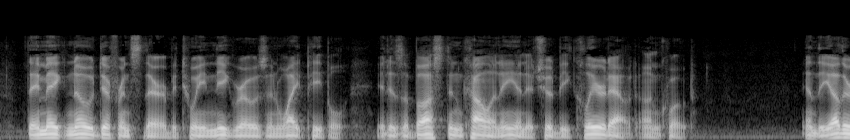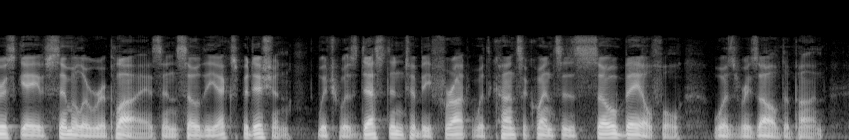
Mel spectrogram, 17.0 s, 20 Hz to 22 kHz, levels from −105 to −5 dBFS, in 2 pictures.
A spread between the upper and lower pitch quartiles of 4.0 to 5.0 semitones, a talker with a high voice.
No: average, 4.6 semitones; very low, 85 Hz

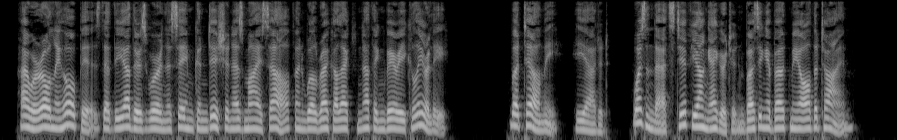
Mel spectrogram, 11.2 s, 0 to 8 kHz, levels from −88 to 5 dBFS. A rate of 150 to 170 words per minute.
No: fast, 205 wpm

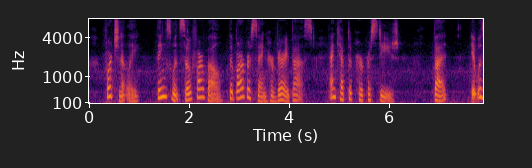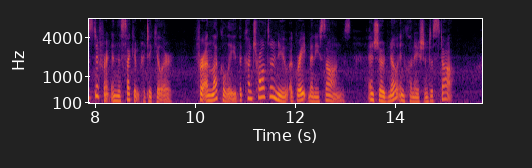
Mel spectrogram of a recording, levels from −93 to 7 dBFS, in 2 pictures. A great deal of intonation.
Yes: wide, 8.0 semitones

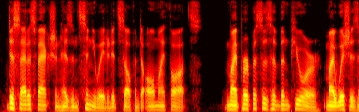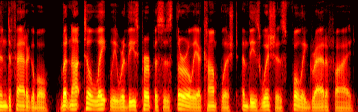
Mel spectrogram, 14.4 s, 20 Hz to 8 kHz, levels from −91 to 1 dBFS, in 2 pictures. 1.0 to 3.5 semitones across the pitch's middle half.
No: average, 4.7 semitones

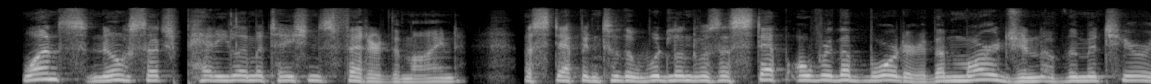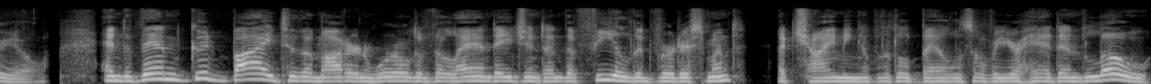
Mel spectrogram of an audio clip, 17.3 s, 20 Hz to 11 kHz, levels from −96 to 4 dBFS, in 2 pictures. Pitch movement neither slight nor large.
Yes: average, 3.5 semitones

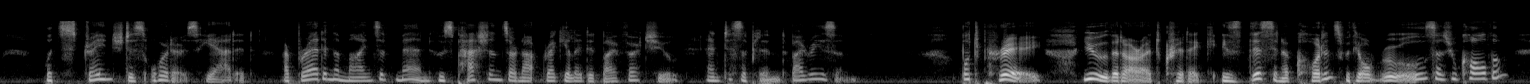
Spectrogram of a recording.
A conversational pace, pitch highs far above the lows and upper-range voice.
Yes: average, 170 wpm; wide, 6.0 semitones; high, 195 Hz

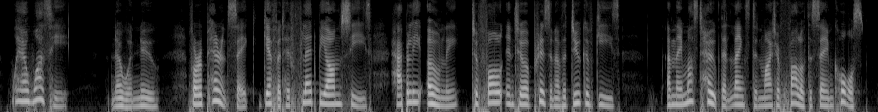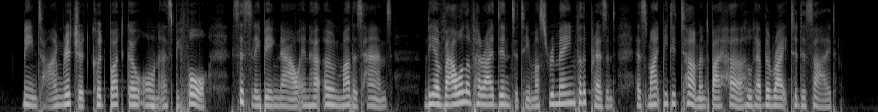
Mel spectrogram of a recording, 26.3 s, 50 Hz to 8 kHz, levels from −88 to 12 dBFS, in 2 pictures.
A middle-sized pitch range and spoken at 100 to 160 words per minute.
No: average, 4.0 semitones; average, 175 wpm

